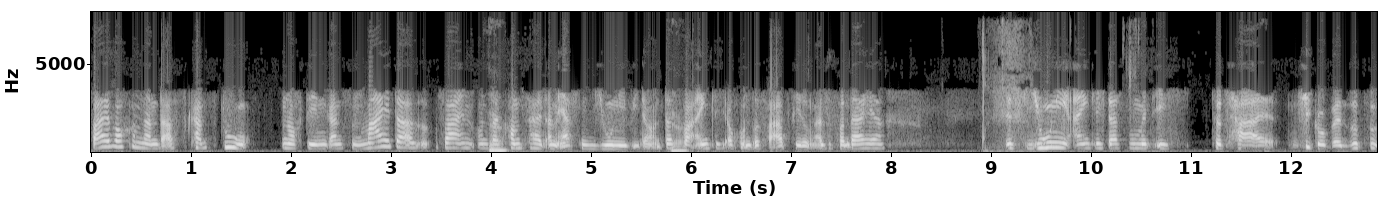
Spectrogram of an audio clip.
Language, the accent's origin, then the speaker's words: German; Hamburg, Germany; Aber also meine Eltern sind nicht Italiener oder so. Ich komme aus Hamburg.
